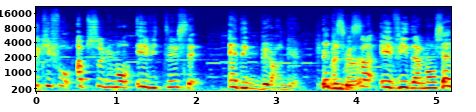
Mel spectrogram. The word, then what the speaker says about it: Edinburgh: pas et tu le dis vraiment à la française, tu dis Édimbourg. Et voilà, un écossais comprendra que tu veux parler de Edinburgh.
